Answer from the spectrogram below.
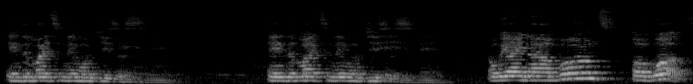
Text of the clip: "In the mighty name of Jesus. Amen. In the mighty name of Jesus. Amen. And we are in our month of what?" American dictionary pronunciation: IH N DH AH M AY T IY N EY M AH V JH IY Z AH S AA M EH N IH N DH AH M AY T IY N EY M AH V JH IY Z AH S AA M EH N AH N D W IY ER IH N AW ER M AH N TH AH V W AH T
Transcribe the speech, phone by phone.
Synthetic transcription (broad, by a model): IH N DH AH M AY T IY N EY M AH V JH IY Z AH S IH N DH AH M AY T IY N EY M AH V JH IY Z AH S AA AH N W IY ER IH N AW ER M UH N S AH V W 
